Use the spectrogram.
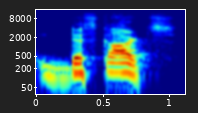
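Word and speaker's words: Descartes: I think it is Renee Descarts. It is written as d e s c a r ts.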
